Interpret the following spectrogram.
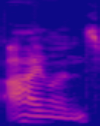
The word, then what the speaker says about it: Ylands: almost daily on why I know it's pronounced islands for the game but it's why lands net and what I'd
